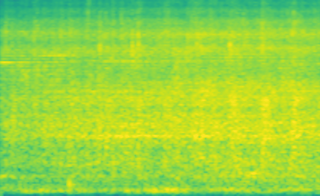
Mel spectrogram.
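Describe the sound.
An audience applauds at a comedy roast with a steady, even wash of many hands clapping that holds its level throughout, without voices.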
